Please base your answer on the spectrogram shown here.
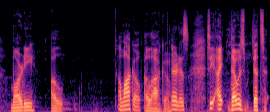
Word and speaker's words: Allocco: Allocco.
